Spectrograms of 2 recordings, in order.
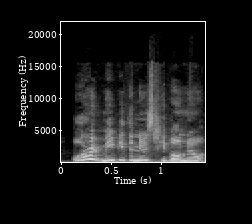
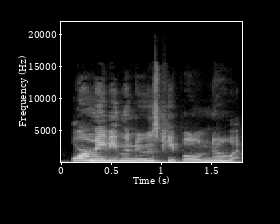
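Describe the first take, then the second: First: It is said in a switched character voice. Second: It is said in the previous, unchanged voice. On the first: The speaker calls it right. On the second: The speaker calls it wrong.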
